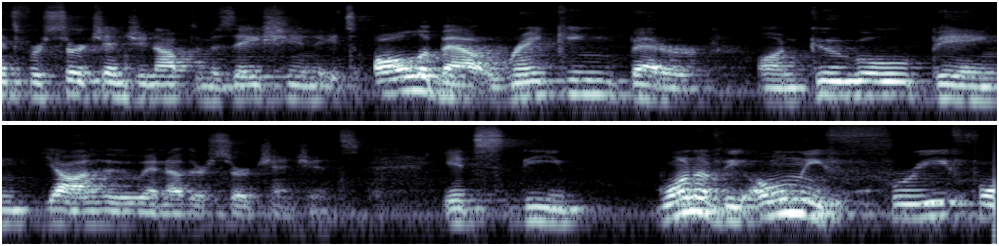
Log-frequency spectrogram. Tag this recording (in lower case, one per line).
speech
